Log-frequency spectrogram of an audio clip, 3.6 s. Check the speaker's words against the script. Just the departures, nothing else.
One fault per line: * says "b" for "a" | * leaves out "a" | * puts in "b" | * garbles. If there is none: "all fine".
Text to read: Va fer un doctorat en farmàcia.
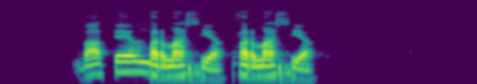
* says "farmàcia" for "doctorat"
